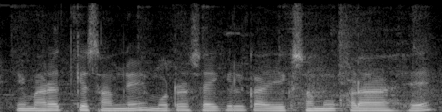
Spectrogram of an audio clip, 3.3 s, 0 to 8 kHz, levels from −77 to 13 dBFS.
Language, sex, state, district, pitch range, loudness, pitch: Hindi, male, West Bengal, Alipurduar, 135-145 Hz, -17 LUFS, 135 Hz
